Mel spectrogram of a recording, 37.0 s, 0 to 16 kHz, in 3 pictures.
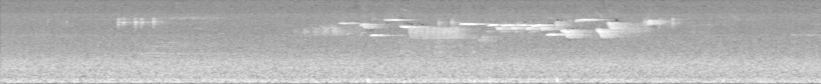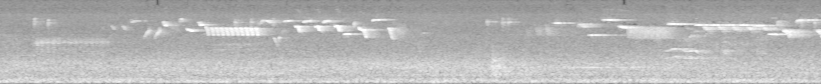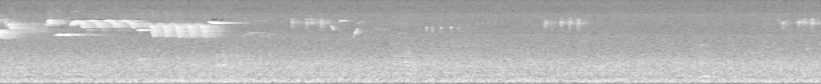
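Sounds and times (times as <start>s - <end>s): faint steady hiss: 0.0s - 36.9s
songbirds chirping and trilling: 4.4s - 10.3s, 11.9s - 18.9s, 19.6s - 31.8s.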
